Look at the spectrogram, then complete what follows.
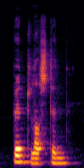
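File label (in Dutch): "puntlasten", Dutch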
